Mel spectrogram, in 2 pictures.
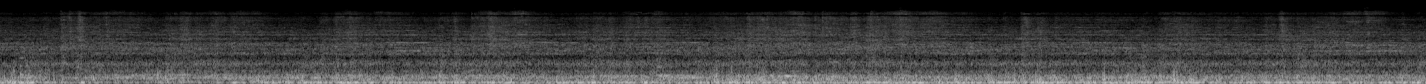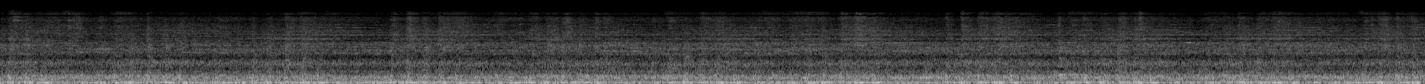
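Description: Freight train of open-top gondola cars rolling past a grade crossing: a steady rumble of steel wheels on the rails with a continuous light clatter.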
